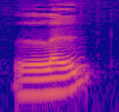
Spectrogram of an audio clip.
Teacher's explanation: Ao separar a palavra lâmpada, o nosso resultado é lâmpada. Sílaba tônica, lã. Por isso, antepenúltima e por isso, proparoxítona.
